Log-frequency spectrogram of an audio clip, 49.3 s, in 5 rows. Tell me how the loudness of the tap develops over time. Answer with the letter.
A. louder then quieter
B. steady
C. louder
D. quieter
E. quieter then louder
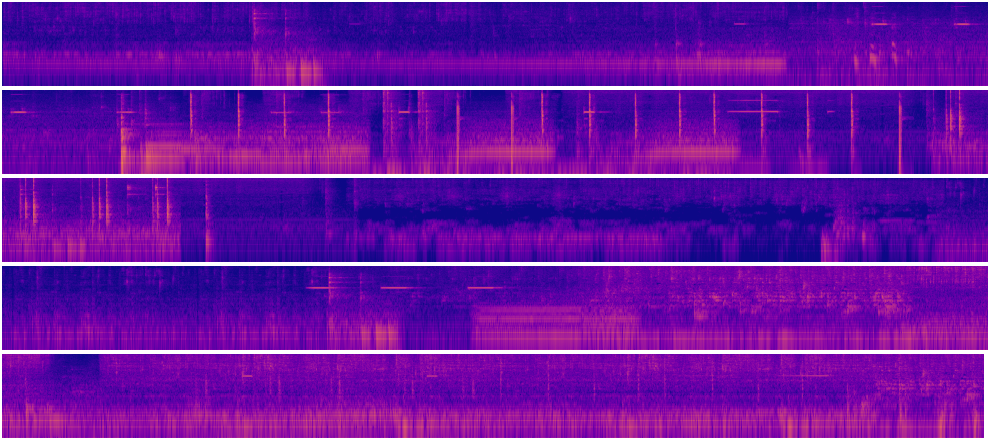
C.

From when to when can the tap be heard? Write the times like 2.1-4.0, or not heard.
0.0-49.2.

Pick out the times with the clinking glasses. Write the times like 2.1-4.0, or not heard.
2.5-3.2, 19.9-21.4, 32.8-33.6.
